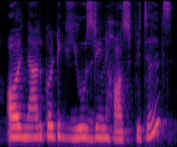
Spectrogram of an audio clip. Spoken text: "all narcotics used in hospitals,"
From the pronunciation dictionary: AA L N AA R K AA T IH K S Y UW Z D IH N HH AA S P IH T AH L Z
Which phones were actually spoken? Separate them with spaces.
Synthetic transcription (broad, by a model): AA L N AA R K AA T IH K Y UW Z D IH N HH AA S P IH T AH L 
